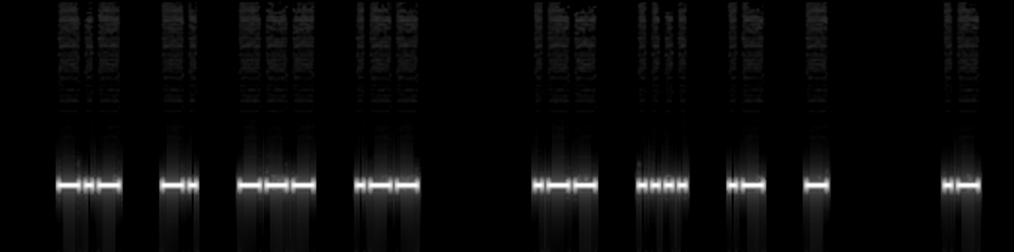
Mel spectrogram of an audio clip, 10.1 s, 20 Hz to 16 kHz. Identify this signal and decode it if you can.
Morse code, heard as a keyed tone, about 18 wpm, spaced as for 12 wpm, 1000 Hz. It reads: KNOW WHAT A
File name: qotdfiles / 12wpm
